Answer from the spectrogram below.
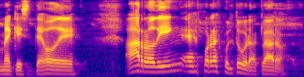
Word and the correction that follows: Rodin: ¿Cómo se pronuncia? Rodán. Ah, ahí decía Rodin, me vas a disculpar.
